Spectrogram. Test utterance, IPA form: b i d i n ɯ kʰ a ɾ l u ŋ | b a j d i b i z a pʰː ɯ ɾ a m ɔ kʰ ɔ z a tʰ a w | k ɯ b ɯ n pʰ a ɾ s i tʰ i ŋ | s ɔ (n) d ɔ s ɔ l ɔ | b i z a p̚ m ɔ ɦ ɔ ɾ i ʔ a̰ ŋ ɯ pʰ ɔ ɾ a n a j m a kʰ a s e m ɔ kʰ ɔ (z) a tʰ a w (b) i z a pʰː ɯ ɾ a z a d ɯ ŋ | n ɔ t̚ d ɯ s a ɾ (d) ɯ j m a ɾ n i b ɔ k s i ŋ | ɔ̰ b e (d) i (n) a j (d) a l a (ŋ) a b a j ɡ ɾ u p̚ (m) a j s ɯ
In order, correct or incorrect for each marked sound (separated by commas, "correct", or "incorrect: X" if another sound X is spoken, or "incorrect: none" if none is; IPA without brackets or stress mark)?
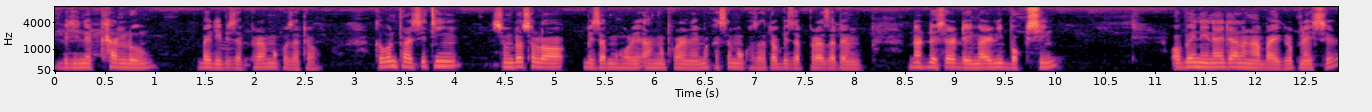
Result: incorrect: ŋ, correct, correct, correct, incorrect: n, correct, correct, correct, incorrect: n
